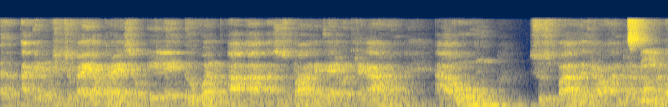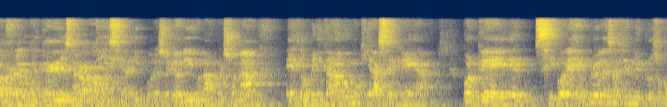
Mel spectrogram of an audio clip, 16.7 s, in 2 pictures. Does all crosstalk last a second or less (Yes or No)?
No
